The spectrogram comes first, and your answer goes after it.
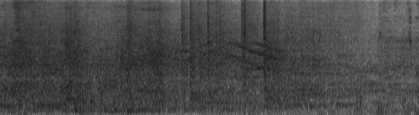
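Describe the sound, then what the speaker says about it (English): A ghost train ride at Blackpool Pleasure Beach rumbles along its track, a steady loud clatter of wheels with rattling and screeching higher tones throughout, no voices. "get on the world's first ghost train"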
